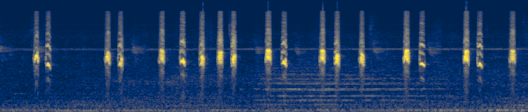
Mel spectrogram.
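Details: Juvenile sooty-headed bulbul begging noisily from its parent: a steady stream of paired harsh chirps, around sixteen notes, with a low humming drone joining in the background halfway through.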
